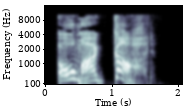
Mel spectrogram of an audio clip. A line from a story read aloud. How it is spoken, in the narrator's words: Ignatius bellowed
